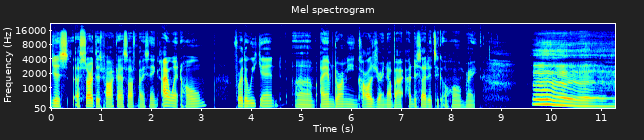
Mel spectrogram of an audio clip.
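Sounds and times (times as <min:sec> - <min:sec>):
speech: 0:00.0 - 0:08.6, 0:09.6 - 0:11.2
person yawning: 0:09.6 - 0:11.2.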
